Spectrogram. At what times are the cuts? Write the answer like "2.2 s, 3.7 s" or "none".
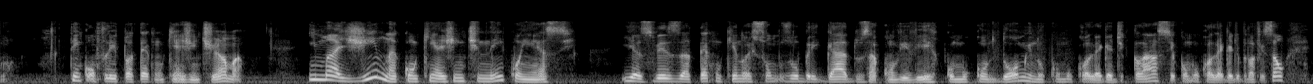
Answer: none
